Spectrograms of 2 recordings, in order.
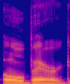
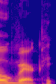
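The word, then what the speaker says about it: Åberg: Uh it's getting pronounced a variety of ways, but I think he said Oberg is the way to do it. Oberg. Well, it's it's the letter A with a little circle over.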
